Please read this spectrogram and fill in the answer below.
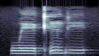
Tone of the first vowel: low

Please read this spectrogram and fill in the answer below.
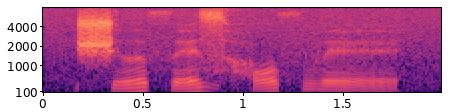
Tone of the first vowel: rising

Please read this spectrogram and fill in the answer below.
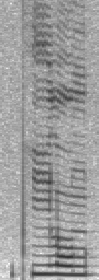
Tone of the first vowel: high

